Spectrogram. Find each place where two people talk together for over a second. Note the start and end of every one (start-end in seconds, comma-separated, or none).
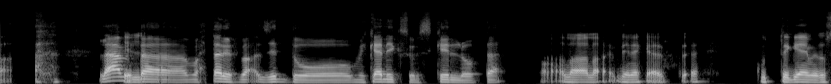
none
